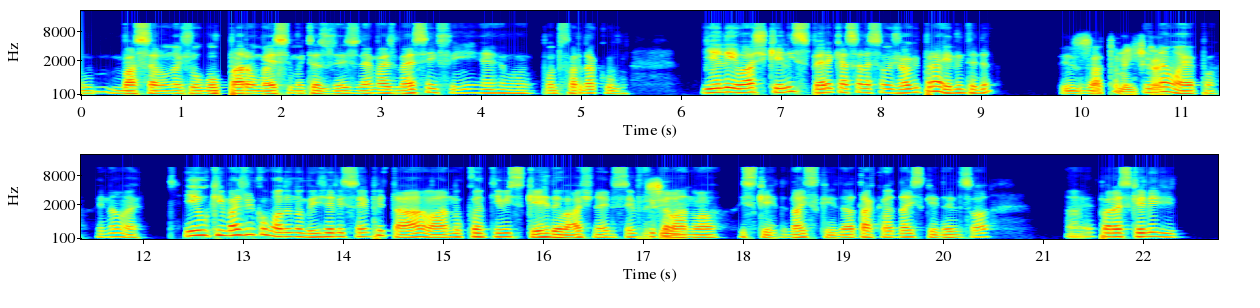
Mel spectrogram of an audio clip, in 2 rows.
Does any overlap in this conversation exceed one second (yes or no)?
no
